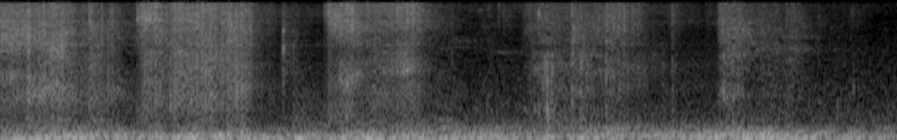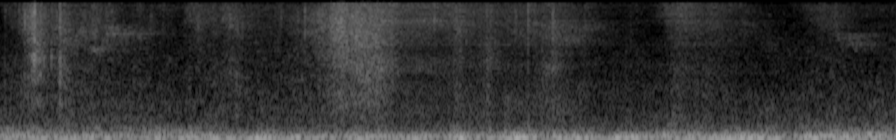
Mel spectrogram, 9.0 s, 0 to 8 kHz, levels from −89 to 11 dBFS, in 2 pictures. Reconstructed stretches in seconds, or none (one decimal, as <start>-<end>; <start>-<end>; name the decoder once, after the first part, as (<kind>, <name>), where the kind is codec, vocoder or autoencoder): 0.0-2.2 (codec, SNAC); 3.1-3.6; 6.4-8.4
